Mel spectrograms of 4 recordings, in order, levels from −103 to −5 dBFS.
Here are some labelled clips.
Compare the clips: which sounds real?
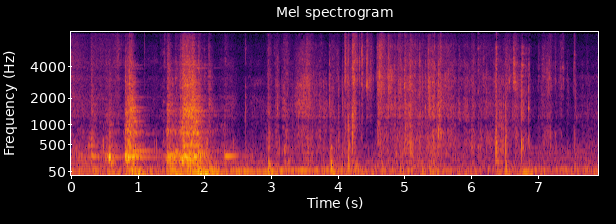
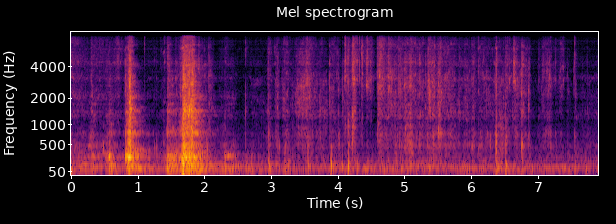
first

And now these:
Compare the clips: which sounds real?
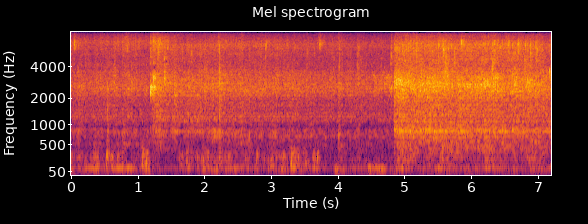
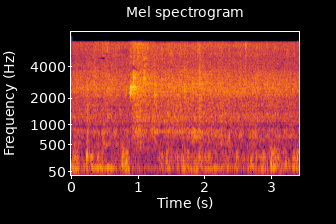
first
